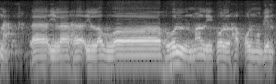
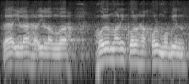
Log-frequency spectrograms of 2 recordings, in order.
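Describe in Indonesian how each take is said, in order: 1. Langsung menyambung ke 'hul malikul' tanpa jeda. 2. Ada jeda sebelum 'hul malikul' yang disambung. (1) "yang mana bersambung" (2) "kalau sudah bahinak tapi gaya-gaya bersambung ... salah tuh"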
